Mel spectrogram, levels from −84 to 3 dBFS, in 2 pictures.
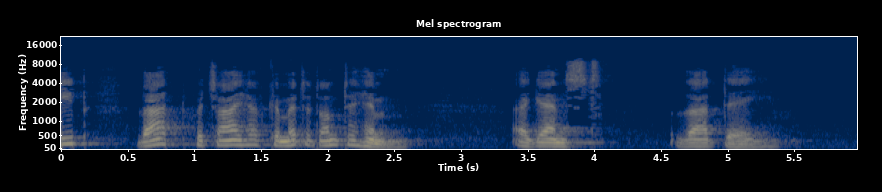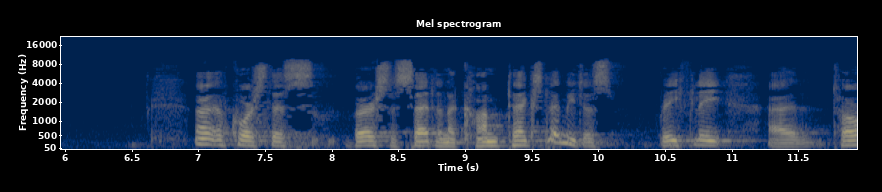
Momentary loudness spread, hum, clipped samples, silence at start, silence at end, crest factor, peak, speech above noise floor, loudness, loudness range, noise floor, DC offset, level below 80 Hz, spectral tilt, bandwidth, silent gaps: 13 LU; none; under 0.1%; 0 s; 0 s; 20 dB; -16 dBFS; 40 dB; -35 LUFS; 8 LU; -74 dBFS; under 0.1%; -74 dBFS; -5 dB/octave; 10 kHz; none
